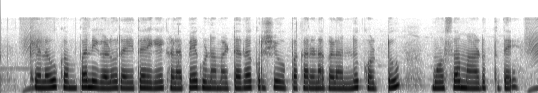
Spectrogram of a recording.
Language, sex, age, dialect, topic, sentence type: Kannada, female, 18-24, Mysore Kannada, agriculture, statement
